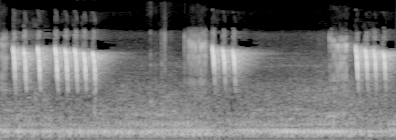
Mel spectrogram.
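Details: Common tailorbird giving quick strings of sharp, high, evenly spaced notes, six or seven in the first run, then shorter bursts of three or four, separated by brief pauses; low hum underneath.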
